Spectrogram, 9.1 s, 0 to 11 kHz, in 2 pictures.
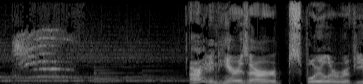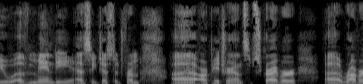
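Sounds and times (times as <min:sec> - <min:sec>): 
cat meowing with a drawn-out wavering cry: 0:00.0 - 0:01.2
speech: 0:02.4 - 0:09.0.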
